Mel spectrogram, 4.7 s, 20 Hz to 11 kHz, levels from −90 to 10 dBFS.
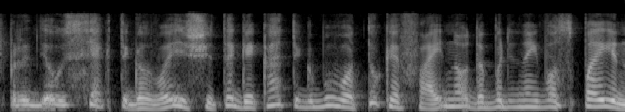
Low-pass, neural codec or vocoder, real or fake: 7.2 kHz; none; real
